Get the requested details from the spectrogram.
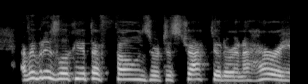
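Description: A woman with a plain, everyday voice talks at a fairly high pitch with ordinary pitch variation. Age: 50s. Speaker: life coach. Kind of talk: storytelling in interview.

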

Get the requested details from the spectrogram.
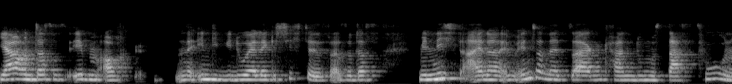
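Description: A woman talks in an ordinary speaking voice at medium pitch, her intonation fairly even. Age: 20s. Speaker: coaching client sharing her experience. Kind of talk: testimonial interview.

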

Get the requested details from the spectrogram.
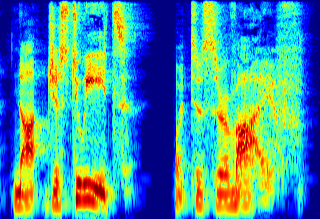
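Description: A put-on character voice, raspy and growling, delivers lines in a menacing tone at a fairly slow pace on a very clean recording with a silent background. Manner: gruff, menacing.

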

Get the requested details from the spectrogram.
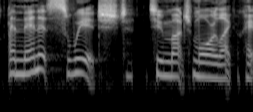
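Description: The sound is dry and close with no echo as a woman speaks with fairly even intonation. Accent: Australian. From Australia, Melbourne. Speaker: meat specialist and seasoning company founder. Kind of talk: interview. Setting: in-person at an industry meeting.

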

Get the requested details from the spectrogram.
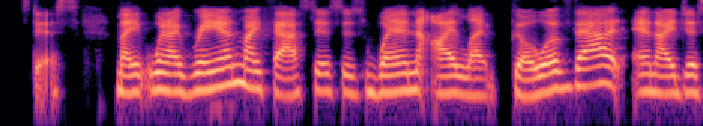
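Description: Speaking with a plain, everyday voice, a woman keeps a medium pitch, ordinary pitch variation and a fairly slow pace. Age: 40s. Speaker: running coach. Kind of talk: casual chat.

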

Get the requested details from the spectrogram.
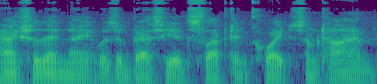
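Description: A man talks with vocal fry and fairly even intonation. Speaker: podcast host and novelist. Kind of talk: literary audiobook reading, steady narrator's delivery of novel chapters. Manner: measured, even-paced, storytelling tone; clear, formal and expository.

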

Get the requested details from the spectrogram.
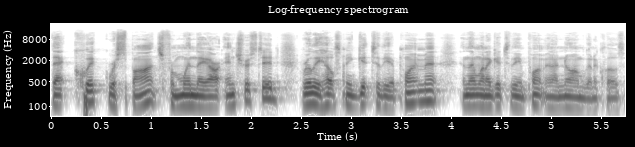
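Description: Speaking very fast with hardly any pauses, a man uses a fairly low pitch and ordinary pitch variation, with an American accent. The recording is very clean, the background silent. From Washington DC area (Silver Spring, Maryland). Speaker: realtor. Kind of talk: interview.

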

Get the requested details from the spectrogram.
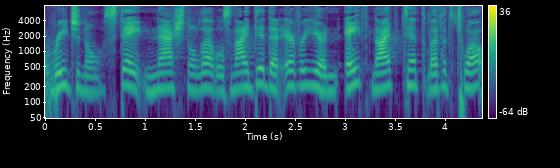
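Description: A woman with an American accent talks at a very fast pace in an animated tone. The sound is dry and close, with no echo. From Virginia. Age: 50s. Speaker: podcast host, communications company founder. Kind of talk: solo podcast monologue.

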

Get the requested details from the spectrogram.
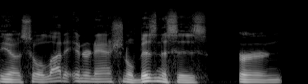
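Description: On a very clean recording with a silent background, a man with an American accent speaks fairly quickly in a plain, everyday voice with ordinary pitch variation. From Michigan. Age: 50s. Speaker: barter franchise owner. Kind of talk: podcast interview.

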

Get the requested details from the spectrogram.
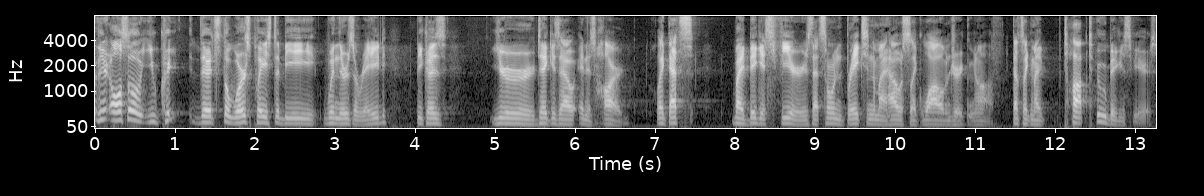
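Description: Man with a bright, sharp tone, lively intonation and moderate pace. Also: medium pitch for a man. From New Hampshire. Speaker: comedy podcast co-host. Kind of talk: casual chat.

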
